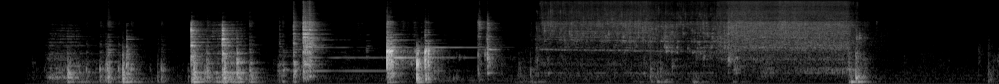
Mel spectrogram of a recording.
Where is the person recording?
in a kitchen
